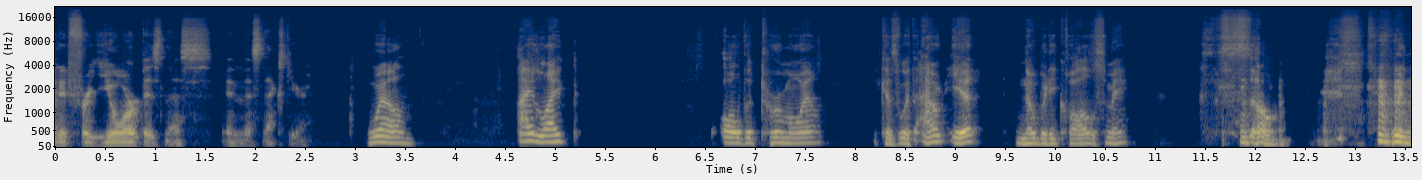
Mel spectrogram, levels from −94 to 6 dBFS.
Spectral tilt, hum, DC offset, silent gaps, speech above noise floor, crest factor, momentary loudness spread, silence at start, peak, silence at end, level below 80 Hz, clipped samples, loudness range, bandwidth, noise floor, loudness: -6 dB/octave; none; under 0.1%; 5.26-6.14 s; 56 dB; 22 dB; 17 LU; 0 s; -6 dBFS; 0 s; -66 dBFS; under 0.1%; 5 LU; 17.5 kHz; -83 dBFS; -28 LUFS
